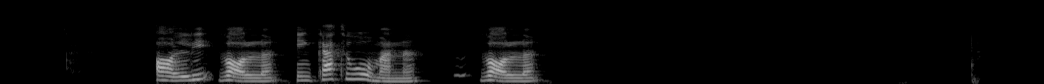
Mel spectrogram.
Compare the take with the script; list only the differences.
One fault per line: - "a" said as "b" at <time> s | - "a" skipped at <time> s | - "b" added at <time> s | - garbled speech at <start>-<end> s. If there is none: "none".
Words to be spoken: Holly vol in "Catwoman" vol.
none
